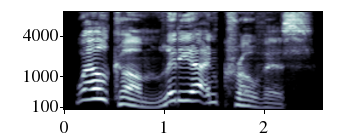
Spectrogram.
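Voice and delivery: loud, high, slow hostess greeting; warm welcome. Acted. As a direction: welcome them grandly. Host greeting guests warmly.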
